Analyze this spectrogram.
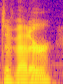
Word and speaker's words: Dhuyvetter: Reminds me of my friend that's like Swedish or something in heritage, so his last name's DeVetter, but it's like spelled like Dhuyvetter.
